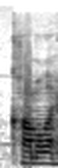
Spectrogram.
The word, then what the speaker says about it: Kamala: I can say her name correctly now. Kamala Harris. I kept calling her Kamala Harris, which I realized that that's the way that President Trump says it. And somebody else pointed out that he says her name wrong.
